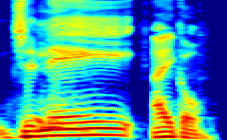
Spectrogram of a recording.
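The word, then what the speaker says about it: Jhené Aiko: Janae Aiko.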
